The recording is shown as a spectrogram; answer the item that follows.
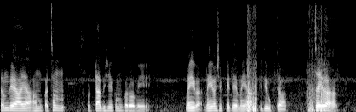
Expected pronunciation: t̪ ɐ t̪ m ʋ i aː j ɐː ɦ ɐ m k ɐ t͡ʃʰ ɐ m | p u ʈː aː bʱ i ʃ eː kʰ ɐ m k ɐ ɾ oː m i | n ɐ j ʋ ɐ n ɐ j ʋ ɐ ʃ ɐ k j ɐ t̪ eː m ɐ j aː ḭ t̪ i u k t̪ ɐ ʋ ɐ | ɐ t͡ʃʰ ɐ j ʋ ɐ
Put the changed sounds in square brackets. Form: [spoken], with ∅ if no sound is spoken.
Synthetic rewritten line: t̪ ɐ [∅] m ʋ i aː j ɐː ɦ ɐ m k ɐ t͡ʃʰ ɐ m | p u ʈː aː bʱ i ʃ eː [k] ɐ m k ɐ ɾ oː m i | n ɐ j ʋ ɐ n ɐ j ʋ ɐ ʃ ɐ k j ɐ t̪ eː m ɐ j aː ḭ t̪ i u k t̪ ɐ ʋ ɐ | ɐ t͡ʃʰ ɐ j ʋ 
